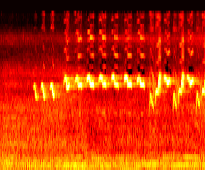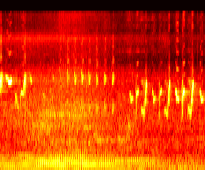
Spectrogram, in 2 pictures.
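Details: Sooty-headed bulbul (kutilang) singing to provoke other bulbuls: rapid series of short whistled notes around mid-high pitch, bursts repeating quickly with a brief pause, faint vehicle rumble in the background.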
